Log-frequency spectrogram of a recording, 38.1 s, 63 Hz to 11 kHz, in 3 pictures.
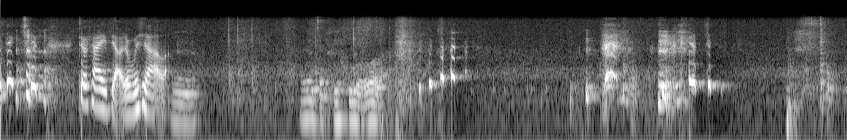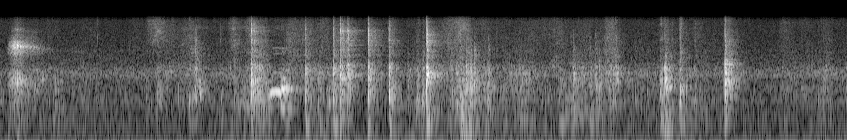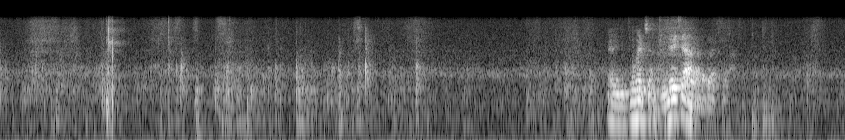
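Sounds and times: steady room hiss: 0.0 - 38.0
person sniffing: 11.9 - 13.4.

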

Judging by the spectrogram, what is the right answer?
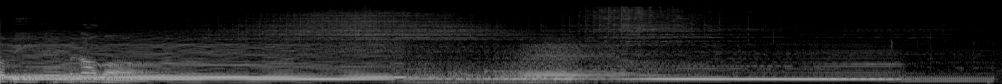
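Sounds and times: distorted electric guitar notes: 0.0 - 10.0.

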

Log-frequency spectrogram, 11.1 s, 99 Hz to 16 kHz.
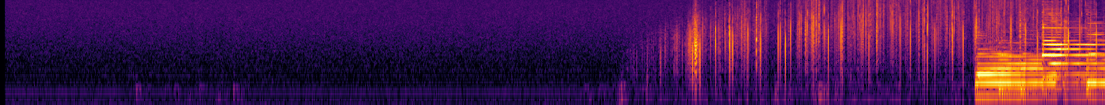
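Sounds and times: low hiss: 0.1 - 11.0
vinyl crackle and pops: 5.4 - 11.0.

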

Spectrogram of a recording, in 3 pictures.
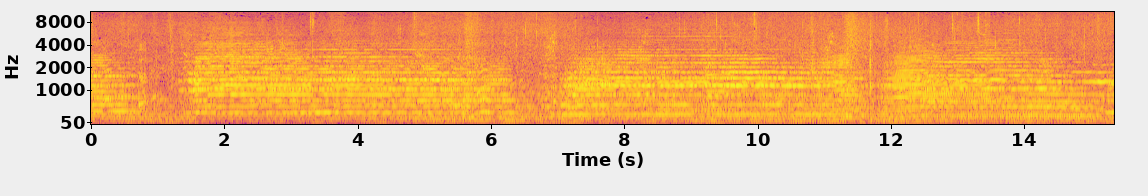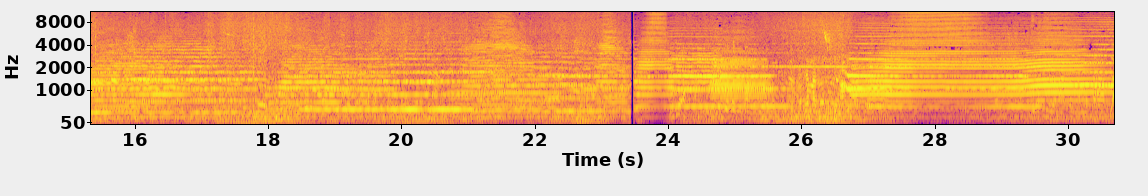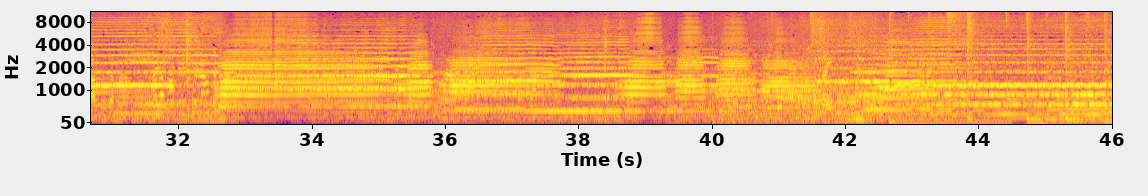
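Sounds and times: brass band playing: 0.0 - 46.0.

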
